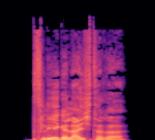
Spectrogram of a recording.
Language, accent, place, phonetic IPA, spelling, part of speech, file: German, Germany, Berlin, [ˈp͡fleːɡəˌlaɪ̯çtəʁə], pflegeleichtere, adjective, De-pflegeleichtere.ogg
- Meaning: inflection of pflegeleicht: 1. strong/mixed nominative/accusative feminine singular comparative degree 2. strong nominative/accusative plural comparative degree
